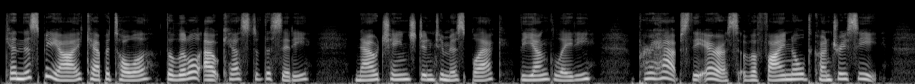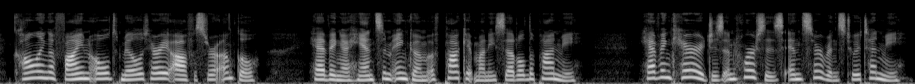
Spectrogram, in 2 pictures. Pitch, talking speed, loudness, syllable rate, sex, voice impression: 230 Hz, 175 wpm, -18 LUFS, 5.6 syllables/s, female, feminine, tensed, slightly powerful, slightly hard, clear, fluent, intellectual, calm, elegant, sharp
